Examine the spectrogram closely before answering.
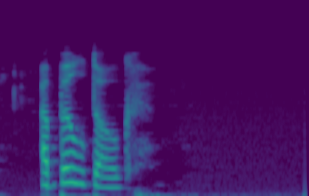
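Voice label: "a bulldog", English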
